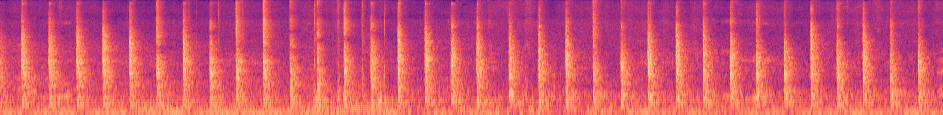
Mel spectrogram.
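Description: Chipping hammers knocking rust off a ship's steel deck plating, a rapid, even train of metallic knocks, about four or five a second, over the low, steady rumble of the ship's engine.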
